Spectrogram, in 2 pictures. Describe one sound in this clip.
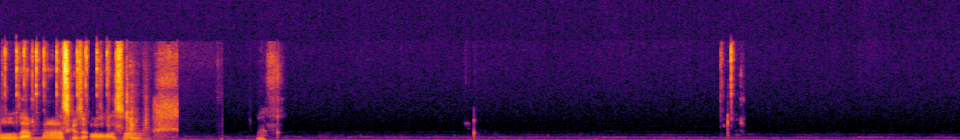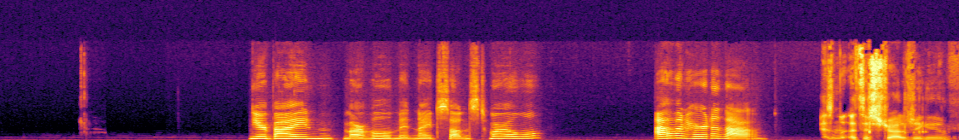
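A young woman talks with animation into a close microphone, in bursts with pauses.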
